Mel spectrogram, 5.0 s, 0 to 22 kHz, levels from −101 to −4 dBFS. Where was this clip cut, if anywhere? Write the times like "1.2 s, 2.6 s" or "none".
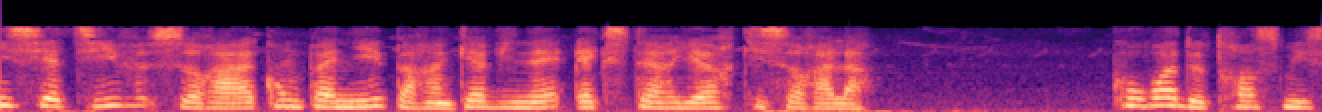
none

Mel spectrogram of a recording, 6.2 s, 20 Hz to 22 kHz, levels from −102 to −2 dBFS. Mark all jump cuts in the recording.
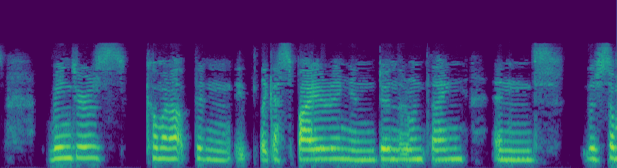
4.7 s

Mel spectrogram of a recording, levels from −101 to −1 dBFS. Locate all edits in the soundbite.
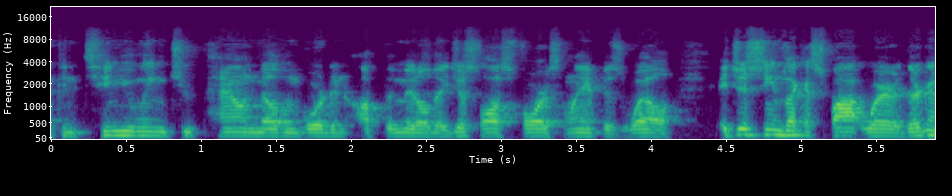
none

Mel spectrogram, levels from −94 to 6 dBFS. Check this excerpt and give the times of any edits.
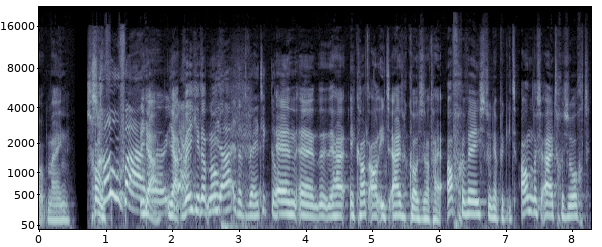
none

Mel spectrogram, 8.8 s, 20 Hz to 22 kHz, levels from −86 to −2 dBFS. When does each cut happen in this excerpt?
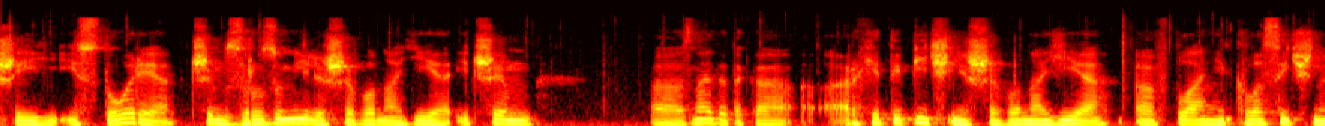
1.2 s

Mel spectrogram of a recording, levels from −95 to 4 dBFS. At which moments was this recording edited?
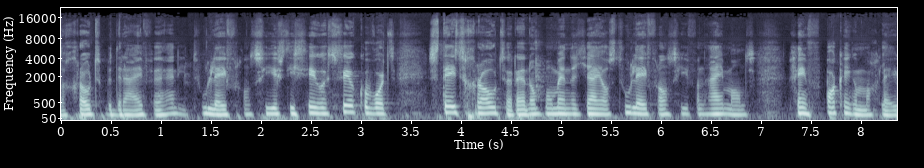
none

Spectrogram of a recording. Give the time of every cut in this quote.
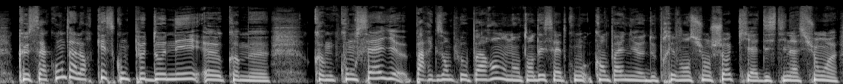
none

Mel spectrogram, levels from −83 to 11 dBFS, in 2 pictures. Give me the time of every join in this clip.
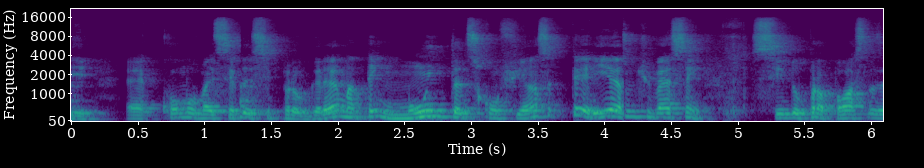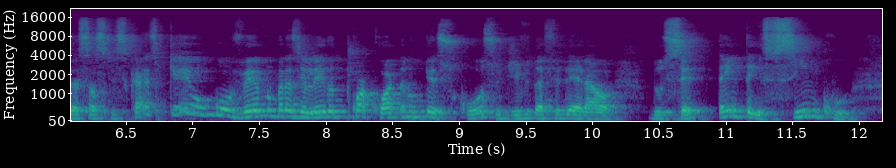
1.3 s, 4.1 s, 6.4 s, 8.2 s

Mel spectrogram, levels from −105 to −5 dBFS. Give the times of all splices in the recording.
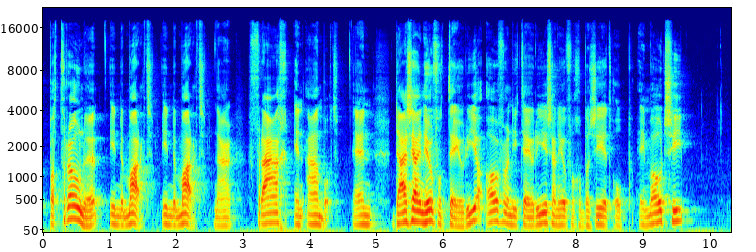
1.8 s, 5.2 s, 8.9 s

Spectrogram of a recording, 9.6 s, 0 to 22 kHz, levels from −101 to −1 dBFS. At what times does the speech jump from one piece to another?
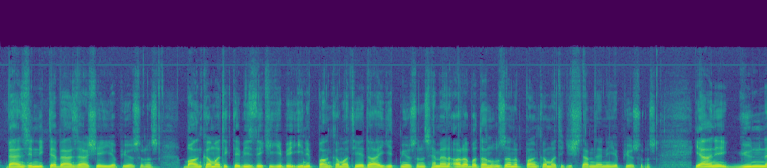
none

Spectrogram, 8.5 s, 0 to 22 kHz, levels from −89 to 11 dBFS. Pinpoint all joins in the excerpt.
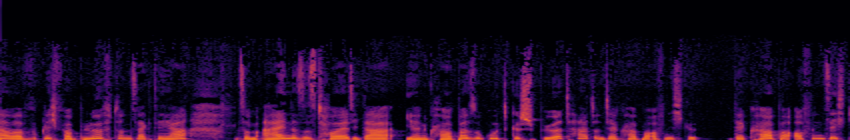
2.3 s, 3.1 s, 3.5 s

